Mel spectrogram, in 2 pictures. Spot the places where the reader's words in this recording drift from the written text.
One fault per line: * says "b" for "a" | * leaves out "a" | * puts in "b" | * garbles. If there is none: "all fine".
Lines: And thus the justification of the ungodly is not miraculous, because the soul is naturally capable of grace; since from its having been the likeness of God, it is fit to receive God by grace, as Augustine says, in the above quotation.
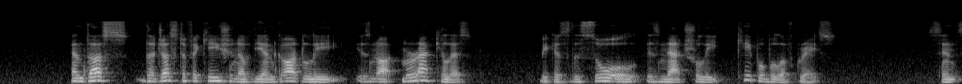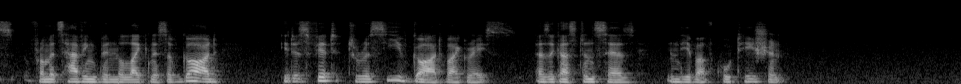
all fine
